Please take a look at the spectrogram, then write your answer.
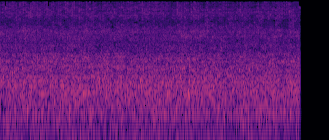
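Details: Ship diesel generator after the hard-starting problem was fixed: settles into a steady, even run with no misses, stumbles or hunting and holds speed; starts and runs normally now.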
